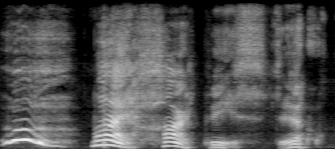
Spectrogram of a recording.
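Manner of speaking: high swooning ooh, then a slow breathy sigh of delight; mock swoon. The drag queen swoons at the memory of her plunging neckline, high and delighted. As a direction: swoon over your own glamour.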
